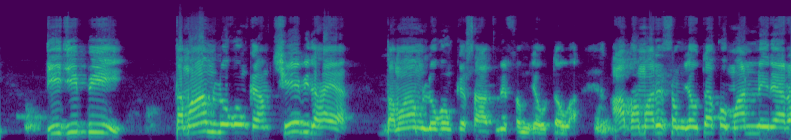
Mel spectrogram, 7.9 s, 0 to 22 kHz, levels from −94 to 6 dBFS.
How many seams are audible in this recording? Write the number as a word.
zero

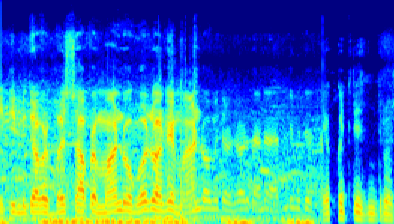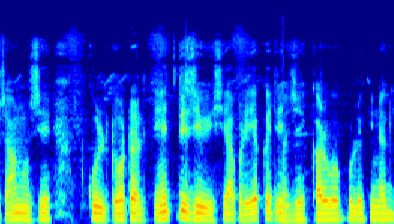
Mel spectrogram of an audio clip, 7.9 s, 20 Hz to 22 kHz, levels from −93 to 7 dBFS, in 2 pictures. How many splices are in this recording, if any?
two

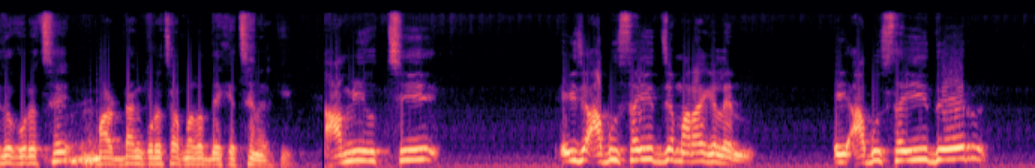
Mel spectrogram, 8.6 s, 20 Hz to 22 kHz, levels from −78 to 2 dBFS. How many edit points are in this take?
one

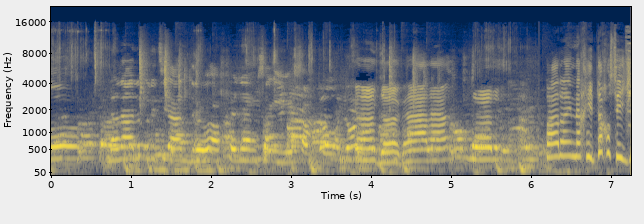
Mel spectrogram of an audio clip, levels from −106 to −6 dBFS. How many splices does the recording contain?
one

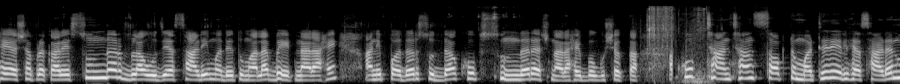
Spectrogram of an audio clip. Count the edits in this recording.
one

